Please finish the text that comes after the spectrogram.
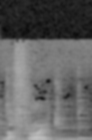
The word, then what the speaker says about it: Laphroaig: Laphroaig, pronounced Laphroaig, is a all malt Scotch whiskey from the remote islands of Islay in the Western Isles of Scotland. Laphroaig is a Gaelic word and it means the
